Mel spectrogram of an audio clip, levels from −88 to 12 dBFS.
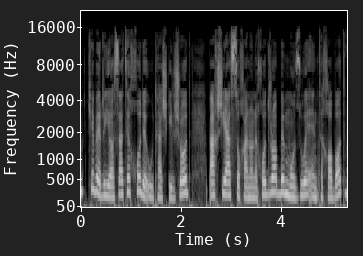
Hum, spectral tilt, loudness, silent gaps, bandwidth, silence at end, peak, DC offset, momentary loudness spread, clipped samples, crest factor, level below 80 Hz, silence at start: none; -5 dB/octave; -19 LUFS; none; 16 kHz; 0 s; -4 dBFS; under 0.1%; 7 LU; under 0.1%; 16 dB; -48 dBFS; 0 s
